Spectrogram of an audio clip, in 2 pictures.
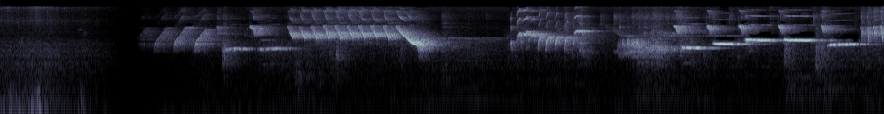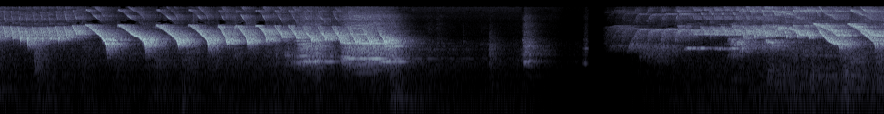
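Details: Yorkshire canary, ringed and described as a big-size, persistently singing bird: loud high song of rapid repeated rising and falling notes, trills and sustained tones, with brief pauses between phrases.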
